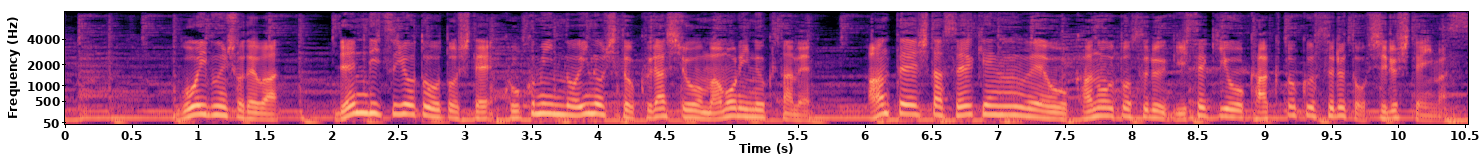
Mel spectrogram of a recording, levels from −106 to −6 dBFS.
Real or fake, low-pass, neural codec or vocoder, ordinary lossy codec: fake; none; codec, 16 kHz, 16 kbps, FreqCodec, larger model; none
